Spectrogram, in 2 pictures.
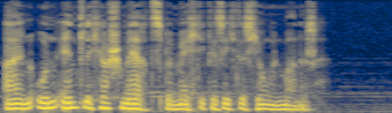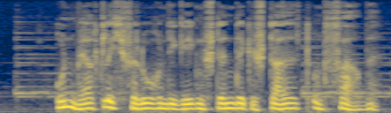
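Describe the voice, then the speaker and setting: A man narrating a literary German radio drama in a measured, composed storytelling manner. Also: medium pitch, mellow, soft background music.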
